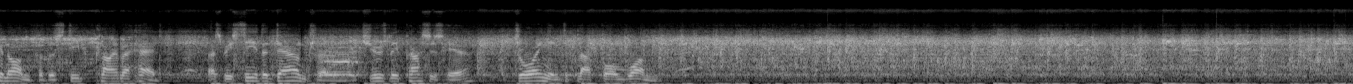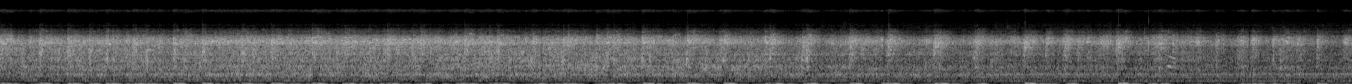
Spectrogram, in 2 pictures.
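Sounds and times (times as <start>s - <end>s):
train carriages rattling past: 0.0s - 27.0s.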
